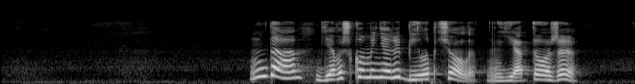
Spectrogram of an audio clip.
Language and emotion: Russian, positive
